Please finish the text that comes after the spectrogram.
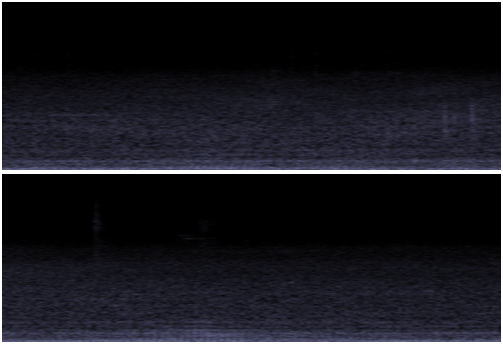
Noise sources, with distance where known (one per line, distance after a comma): background noise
